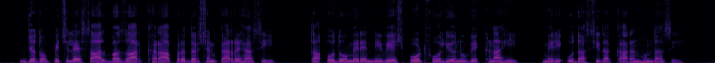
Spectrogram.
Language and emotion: Punjabi, sad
